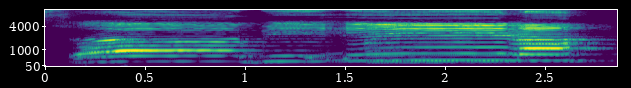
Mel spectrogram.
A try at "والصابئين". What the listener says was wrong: سواد موٹا پڑھو. والصابئین. سواد تو ہر بار موٹا نہیں پڑتا.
